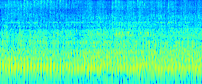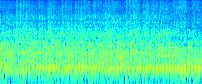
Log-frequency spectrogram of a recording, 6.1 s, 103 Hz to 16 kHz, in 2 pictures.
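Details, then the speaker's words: Troy-Bilt TB554 lawn edger after drive belt replacement (35.75-inch belt): small engine revs high and holds a steady, even buzz with no surging or dropouts; running as it should. "Okay, just gonna try and start it up."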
